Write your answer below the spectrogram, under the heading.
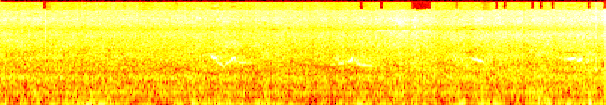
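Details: Honey bee swarm from an apiary, settling on a branch with many bees still in the air: a steady droning hum holds one pitch throughout, under low rumbling wind gusts, with a few faint high chirps passing over.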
